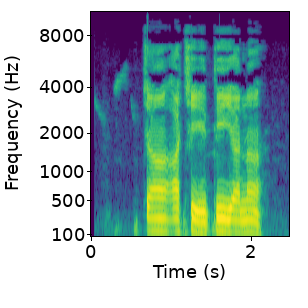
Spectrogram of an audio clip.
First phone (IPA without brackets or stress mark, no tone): t͡ʃ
